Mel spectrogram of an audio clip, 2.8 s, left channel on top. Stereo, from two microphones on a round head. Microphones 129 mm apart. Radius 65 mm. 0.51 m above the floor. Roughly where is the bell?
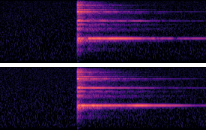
Centre.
